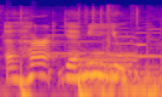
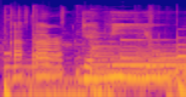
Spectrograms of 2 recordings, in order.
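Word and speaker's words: أَأَعْجَمِيٌّ: surat fusilat ayat 44 yang berbunyi ahamiyu dilihat dari tulisannya seharusnya dibaca A jamiyu waabi tapi Hamzah pertama dan kedua cara bacanya agak diringankan dengan bunyi leburan Hamzah dan Alif itulah macam-macam bacaan garib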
